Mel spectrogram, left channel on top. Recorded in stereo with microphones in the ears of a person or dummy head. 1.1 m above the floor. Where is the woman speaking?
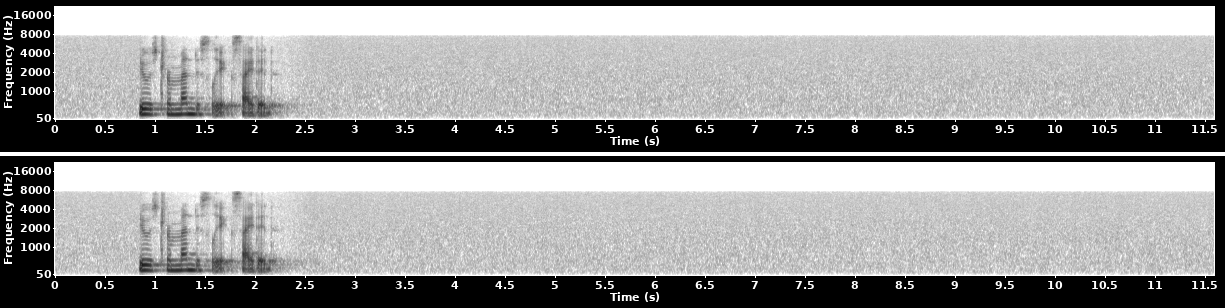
Centre (ahead or behind), 0.5 m.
